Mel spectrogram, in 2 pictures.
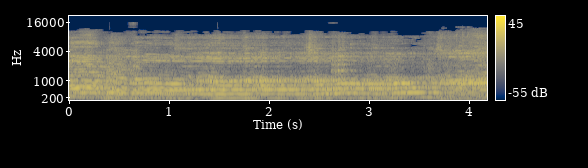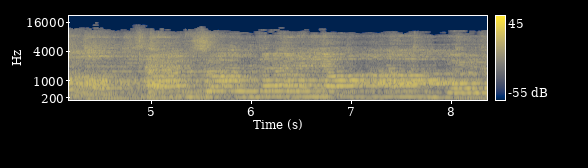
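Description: Two men singing a gospel song together, their voices held in long, sustained notes.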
